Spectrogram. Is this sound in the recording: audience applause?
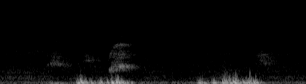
no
